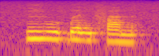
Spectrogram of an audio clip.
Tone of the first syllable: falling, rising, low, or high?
low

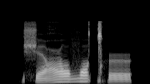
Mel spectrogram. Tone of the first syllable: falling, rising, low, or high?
low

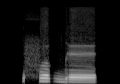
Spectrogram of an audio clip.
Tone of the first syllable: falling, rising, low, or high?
high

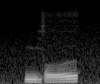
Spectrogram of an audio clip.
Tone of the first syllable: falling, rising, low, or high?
rising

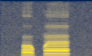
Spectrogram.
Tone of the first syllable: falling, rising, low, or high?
low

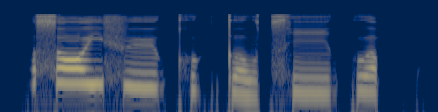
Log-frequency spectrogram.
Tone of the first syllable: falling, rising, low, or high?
high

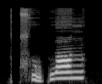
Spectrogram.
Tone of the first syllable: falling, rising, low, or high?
low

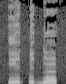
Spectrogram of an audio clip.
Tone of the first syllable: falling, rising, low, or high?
low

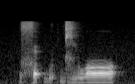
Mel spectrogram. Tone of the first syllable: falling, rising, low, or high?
high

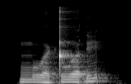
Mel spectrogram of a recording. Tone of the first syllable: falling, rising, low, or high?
low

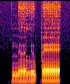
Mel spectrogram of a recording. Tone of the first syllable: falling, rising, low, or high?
low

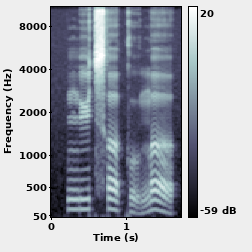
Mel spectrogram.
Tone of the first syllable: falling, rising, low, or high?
high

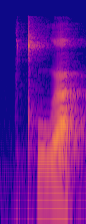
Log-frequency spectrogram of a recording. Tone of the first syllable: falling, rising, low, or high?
rising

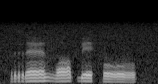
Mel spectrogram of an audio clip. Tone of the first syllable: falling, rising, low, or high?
rising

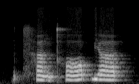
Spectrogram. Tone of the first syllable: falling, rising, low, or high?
low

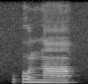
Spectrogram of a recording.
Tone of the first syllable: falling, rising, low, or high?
falling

